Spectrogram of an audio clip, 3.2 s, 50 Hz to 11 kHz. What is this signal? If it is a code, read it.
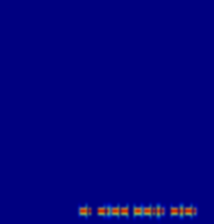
Morse code, heard as a keyed tone, about 36 wpm, 700 Hz. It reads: NY7C
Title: USA Call Signs - 4 Characters - 6x Character Spacing - 35wpm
